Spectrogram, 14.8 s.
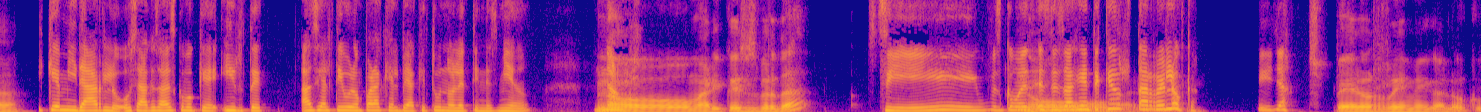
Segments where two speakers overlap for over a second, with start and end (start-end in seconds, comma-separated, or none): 10.2-11.9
